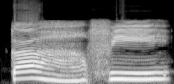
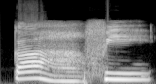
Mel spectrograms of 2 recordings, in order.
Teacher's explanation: Hanya di sini menggunakan H besar. Tenggorokan bawah. Mengalir suaranya.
